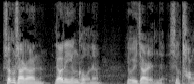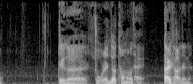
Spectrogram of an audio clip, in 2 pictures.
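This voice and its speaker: A man's voice: lowish voice, normal speed, husky. A man telling a true crime tale in casual talk, acting out the voices of the people in it. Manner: lively, conversational, acts out voices in the story. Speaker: storyteller. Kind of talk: casual spoken storytelling of a true crime case.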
